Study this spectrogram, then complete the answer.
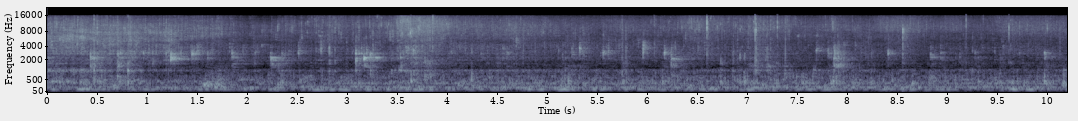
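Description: Light clicks and taps of hands working with food.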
